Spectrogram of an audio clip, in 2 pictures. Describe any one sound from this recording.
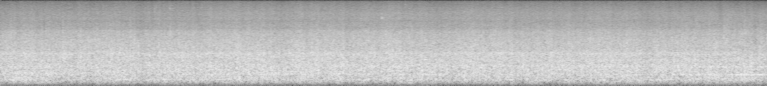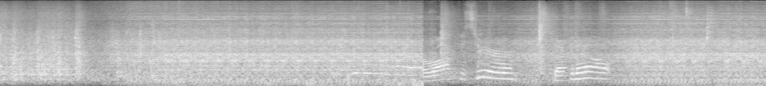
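A truck engine idles nearby.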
